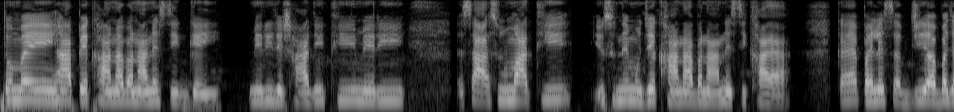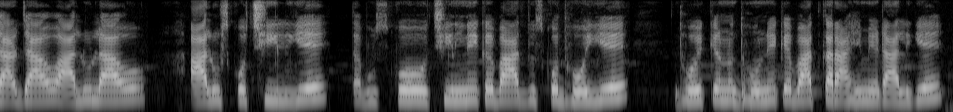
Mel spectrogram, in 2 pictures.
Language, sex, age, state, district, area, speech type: Hindi, female, 45-60, Uttar Pradesh, Jaunpur, rural, spontaneous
